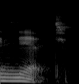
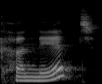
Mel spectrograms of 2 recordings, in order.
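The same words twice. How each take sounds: First: No 'k' sound is heard at the start of the word. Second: A 'k' sound is heard at the start of the word. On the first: The speaker calls it right. "or do we say knit? Yeah, we just say knit" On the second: The speaker calls it wrong. "Do we say knit"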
